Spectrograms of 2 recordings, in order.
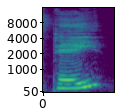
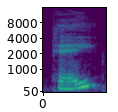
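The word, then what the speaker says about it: פ: The new letter that we're going to learn today is pei, P sounded letter, pei.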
